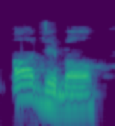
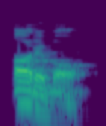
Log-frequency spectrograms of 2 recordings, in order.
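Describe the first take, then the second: First: The middle D is a full, clear D. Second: The middle D is a quick flap. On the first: "it is correct, but it's not commonly heard in the American variant" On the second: "it's much more common to hear audible"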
